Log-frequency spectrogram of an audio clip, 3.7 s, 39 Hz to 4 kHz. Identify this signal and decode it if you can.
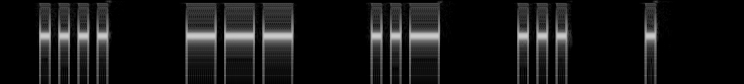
Morse code, heard as a keyed tone, about 25 wpm, spaced as for 15 wpm, 550 Hz. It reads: HOUSE
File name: podcast / News headlines-1x-25x15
